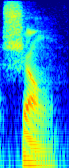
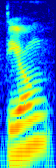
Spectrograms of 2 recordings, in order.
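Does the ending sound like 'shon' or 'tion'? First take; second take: shon; tion. First: The ending is said with an sh sound. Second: The ending is said with a t sound. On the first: The speaker calls it right. "sino shon" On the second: The speaker calls it wrong. "No se dice tion"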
